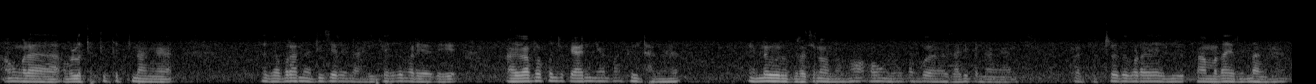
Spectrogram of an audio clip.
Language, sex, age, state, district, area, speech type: Tamil, male, 18-30, Tamil Nadu, Mayiladuthurai, urban, spontaneous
